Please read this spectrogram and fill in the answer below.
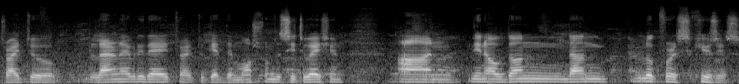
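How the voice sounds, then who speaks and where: There is noticeable background noise. A man talks at a moderate pace and medium pitch with fairly even intonation. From Barcelona, Spain. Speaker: football coach. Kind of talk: interview.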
